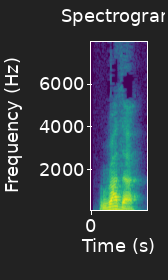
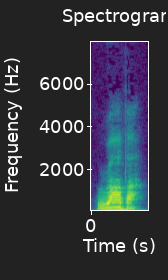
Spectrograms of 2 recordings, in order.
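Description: First: The middle consonant is a TH sound. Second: The middle consonant is a V sound.

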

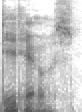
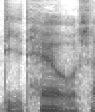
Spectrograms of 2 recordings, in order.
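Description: First: The stress is on the first syllable. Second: The stress is on the second syllable. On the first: The speaker calls it right. "往前靠in details" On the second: The speaker calls it wrong. "不是details 啊"

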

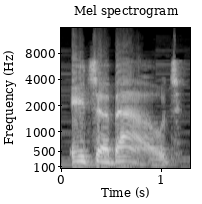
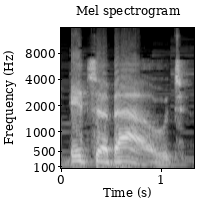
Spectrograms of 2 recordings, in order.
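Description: Both takes have the same delivery.

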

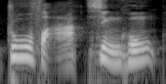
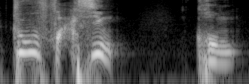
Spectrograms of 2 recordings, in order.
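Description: First: The pause falls in the middle, after fa. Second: The pause falls after xing, just before kong. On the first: The speaker calls it wrong. "我们老字中间断句，诸法性空也可以这么断句" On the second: The speaker calls it right. "但它实际上应该是诸法性空，意思差不多但后一种更精准"

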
